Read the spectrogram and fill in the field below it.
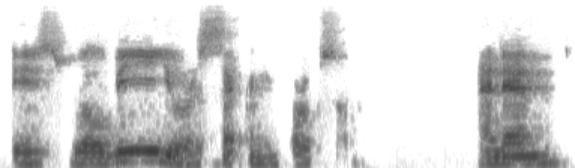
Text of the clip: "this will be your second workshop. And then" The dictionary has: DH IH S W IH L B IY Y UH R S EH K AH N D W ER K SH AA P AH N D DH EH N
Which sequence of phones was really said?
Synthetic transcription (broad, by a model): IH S W IH L B IY Y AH R S EH K AH N D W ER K S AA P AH N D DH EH N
